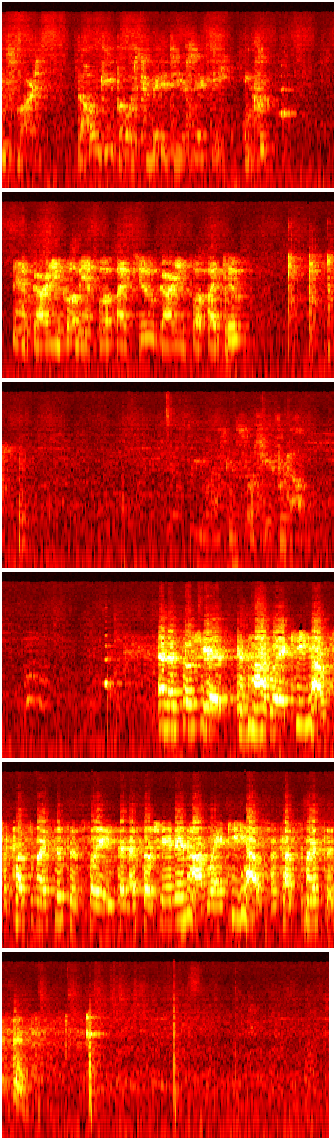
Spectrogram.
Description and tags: PA Advert and Announcement home depot
An advertisement being interrupted by announcements in Home Depot
female, field-recording, home-depot, male, public-address, voice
